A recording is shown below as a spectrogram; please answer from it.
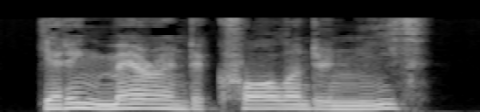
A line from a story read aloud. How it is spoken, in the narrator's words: he says hesitantly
